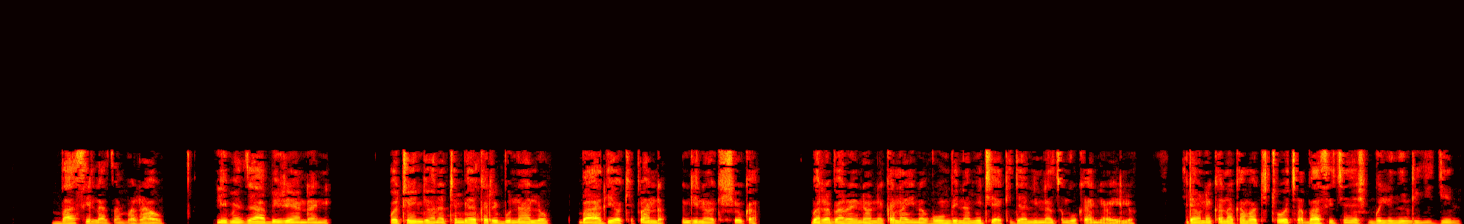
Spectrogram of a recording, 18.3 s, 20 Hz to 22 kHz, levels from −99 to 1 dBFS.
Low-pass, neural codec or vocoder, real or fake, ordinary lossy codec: 7.2 kHz; codec, 16 kHz, 4 kbps, FreqCodec, larger model; fake; MP3, 32 kbps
